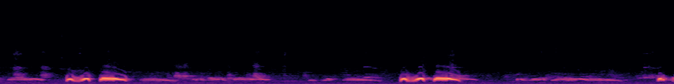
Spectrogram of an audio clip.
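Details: Spotted dove thúc gù cooing for training decoy doves and drawing wild doves: bursts of three or four rounded, hollow coos, one stretched and falling, alternating with long stretches of soft, low murmuring; a sharp note at the end.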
